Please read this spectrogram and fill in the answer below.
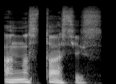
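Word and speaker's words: анастасіс (ἀνάστασις): Для позначення феномену воскресіння в Євангелії застосовується слово, яке читається як «анастасіс». Усамітнившись з учнями на високій горі, Ісус пояснив їм, що таке воскресіння, і розповів про механізм його здійснення.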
